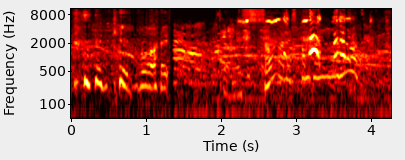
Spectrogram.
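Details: Samoyed named Yuki at a crowded UK beach on a hot 31-degree day, his silly noise a sign of happiness rather than crying. Wavering, sliding whines and short yips, one sharp squeal near the end, mixed with nearby voices.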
